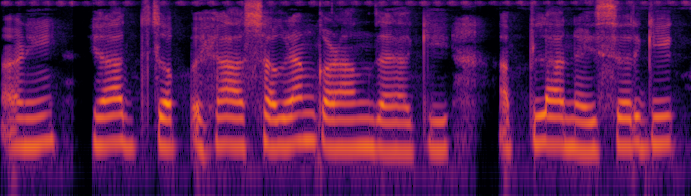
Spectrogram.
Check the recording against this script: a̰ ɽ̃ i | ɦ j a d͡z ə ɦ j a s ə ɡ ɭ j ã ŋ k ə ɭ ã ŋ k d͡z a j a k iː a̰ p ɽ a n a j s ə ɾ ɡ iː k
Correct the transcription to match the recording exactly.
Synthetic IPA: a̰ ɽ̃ i | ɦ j a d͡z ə ɦ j a s ə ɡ ɭ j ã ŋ k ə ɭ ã ŋ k d͡z a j a k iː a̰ p l a n ə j s ə ɾ ɡ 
